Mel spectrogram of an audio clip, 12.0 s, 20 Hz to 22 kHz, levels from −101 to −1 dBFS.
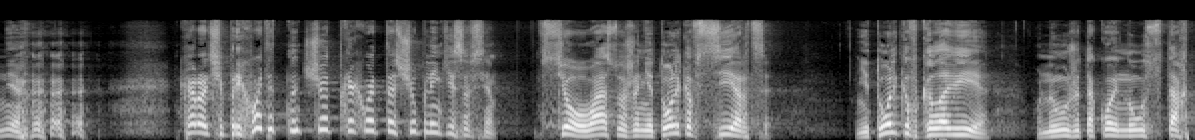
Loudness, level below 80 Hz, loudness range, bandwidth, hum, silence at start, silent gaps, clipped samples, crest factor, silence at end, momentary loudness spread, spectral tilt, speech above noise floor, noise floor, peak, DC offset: -15 LUFS; -58 dBFS; 3 LU; 12.5 kHz; none; 0 s; none; under 0.1%; 16 dB; 0.1 s; 15 LU; -5 dB/octave; 49 dB; -64 dBFS; 0 dBFS; under 0.1%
